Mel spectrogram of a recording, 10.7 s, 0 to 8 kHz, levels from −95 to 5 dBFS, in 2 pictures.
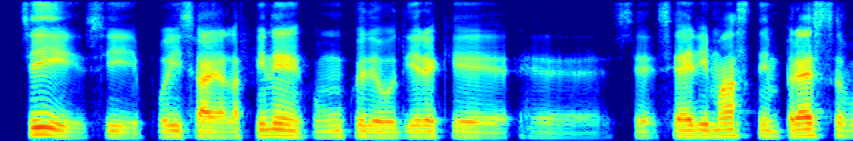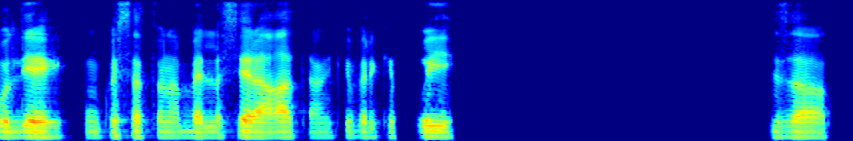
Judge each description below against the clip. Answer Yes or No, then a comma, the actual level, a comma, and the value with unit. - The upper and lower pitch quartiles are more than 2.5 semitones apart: No, narrow, 1.8 semitones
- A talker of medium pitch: No, low, 105 Hz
